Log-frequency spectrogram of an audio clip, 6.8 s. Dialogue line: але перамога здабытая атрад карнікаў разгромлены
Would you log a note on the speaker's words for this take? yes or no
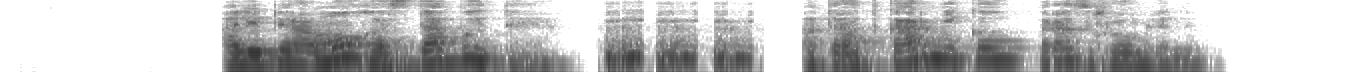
no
